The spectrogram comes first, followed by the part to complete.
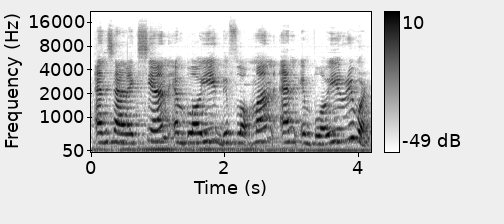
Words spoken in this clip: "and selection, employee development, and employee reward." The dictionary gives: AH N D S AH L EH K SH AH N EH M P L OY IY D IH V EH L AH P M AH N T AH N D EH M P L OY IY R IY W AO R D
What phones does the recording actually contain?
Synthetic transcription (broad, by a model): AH N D S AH L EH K S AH N EH M P L OY IY D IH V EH L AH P M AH N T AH N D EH M P L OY IY R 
